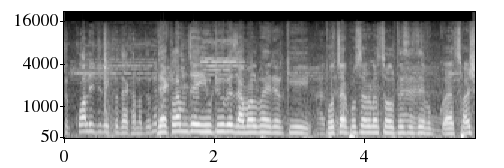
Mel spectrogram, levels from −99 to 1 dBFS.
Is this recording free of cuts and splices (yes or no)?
no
